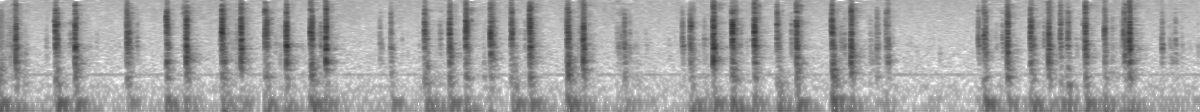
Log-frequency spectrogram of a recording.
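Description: Both hands type rapidly with their fingertips on a full-size white and light-blue plastic computer keyboard with a hollow plastic body. The result is a dense stream of short, bright clacks, each with a low hollow thump beneath it, coming in quick bursts with brief pauses. A faint steady hum runs underneath.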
